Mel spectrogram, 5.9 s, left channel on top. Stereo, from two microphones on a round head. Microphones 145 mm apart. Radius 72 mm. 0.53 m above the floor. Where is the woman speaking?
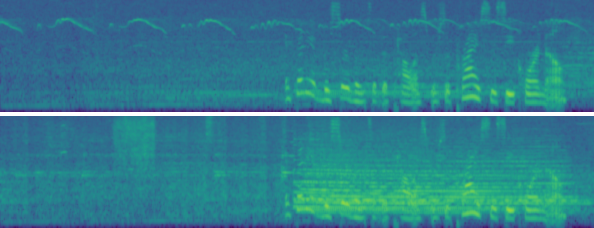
55° right (ahead or behind); by 5.8 s 5° left (ahead or behind).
